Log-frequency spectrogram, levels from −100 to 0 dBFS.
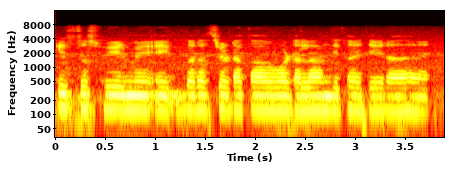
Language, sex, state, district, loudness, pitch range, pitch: Hindi, male, Uttar Pradesh, Lalitpur, -15 LUFS, 125-130 Hz, 125 Hz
